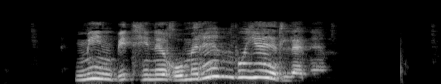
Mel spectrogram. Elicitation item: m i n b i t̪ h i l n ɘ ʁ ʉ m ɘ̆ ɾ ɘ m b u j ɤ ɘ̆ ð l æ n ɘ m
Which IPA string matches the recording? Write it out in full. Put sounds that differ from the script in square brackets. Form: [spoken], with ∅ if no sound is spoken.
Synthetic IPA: m i n b i t̪ h i [∅] n ɘ ʁ ʉ m ɘ̆ ɾ ɘ m b u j ɤ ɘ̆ ð l æ n ɘ m

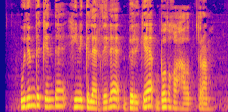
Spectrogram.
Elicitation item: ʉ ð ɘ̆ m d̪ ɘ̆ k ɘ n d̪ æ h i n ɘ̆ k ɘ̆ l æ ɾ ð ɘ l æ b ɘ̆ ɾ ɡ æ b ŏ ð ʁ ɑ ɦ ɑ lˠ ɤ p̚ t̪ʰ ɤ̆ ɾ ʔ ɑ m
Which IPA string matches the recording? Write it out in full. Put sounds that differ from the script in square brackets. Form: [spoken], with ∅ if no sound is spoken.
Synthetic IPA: ʉ ð ɘ̆ m d̪ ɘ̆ k ɘ n d̪ æ h i n ɘ̆ k ɘ̆ l æ ɾ ð ɘ l æ b ɘ̆ ɾ ɡ æ b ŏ ð ʁ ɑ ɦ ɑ lˠ ɤ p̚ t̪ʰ [ŏ] ɾ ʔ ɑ m

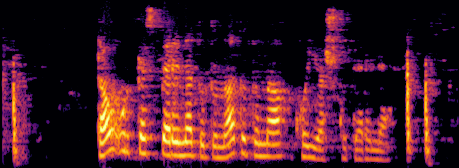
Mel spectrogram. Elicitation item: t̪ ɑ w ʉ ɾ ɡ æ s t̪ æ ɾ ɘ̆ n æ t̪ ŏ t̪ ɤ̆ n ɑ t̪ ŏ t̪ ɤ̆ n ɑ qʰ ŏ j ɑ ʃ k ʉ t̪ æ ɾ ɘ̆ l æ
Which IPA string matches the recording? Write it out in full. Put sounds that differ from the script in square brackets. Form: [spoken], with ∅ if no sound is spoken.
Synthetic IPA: t̪ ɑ w ʉ ɾ [k] æ s t̪ æ ɾ ɘ̆ n æ t̪ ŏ t̪ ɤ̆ n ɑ t̪ ŏ t̪ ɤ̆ n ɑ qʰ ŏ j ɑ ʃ k ʉ t̪ æ ɾ ɘ̆ l æ

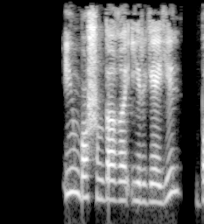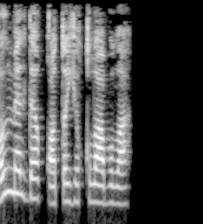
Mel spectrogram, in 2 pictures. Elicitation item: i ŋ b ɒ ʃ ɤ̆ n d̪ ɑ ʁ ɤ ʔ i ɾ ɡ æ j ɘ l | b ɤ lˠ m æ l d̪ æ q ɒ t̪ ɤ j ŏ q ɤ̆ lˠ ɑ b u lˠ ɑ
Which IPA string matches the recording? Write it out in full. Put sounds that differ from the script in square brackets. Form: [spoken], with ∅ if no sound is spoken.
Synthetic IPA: i ŋ b ɒ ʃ ɤ̆ n d̪ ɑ ʁ ɤ ʔ i ɾ ɡ æ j ɘ l | b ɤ lˠ m æ l d̪ æ q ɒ t̪ ɤ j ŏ q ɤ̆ lˠ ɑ b u lˠ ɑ

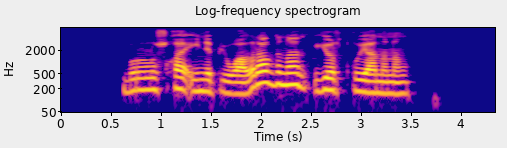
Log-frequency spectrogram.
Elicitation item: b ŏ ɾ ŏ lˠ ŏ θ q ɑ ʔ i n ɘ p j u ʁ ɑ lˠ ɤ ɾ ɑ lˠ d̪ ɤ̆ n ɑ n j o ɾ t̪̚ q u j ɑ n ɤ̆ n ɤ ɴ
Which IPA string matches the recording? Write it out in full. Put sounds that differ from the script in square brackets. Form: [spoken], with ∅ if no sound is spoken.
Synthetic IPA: b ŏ ɾ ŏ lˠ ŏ [ʃ] q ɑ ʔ i n ɘ p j u ʁ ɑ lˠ ɤ ɾ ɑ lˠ d̪ ɤ̆ n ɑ n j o ɾ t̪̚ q u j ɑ n ɤ̆ n ɤ ɴ

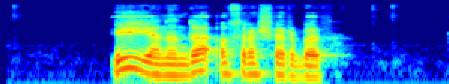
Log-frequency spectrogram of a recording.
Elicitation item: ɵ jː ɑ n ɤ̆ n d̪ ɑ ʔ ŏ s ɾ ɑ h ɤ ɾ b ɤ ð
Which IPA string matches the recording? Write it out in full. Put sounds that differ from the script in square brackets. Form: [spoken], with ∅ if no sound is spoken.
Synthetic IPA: ɵ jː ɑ n ɤ̆ n d̪ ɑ ʔ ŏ s ɾ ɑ [ʃ] ɤ ɾ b ɤ ð

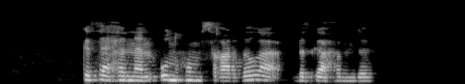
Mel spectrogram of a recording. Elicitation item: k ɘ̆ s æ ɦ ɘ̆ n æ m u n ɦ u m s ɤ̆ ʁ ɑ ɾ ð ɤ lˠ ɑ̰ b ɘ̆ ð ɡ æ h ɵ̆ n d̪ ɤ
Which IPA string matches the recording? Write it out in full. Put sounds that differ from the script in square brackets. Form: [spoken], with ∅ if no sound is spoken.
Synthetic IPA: k ɘ̆ [θ] æ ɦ ɘ̆ n æ [n] u n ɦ u m s ɤ̆ ʁ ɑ ɾ ð ɤ lˠ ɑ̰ b ɘ̆ ð ɡ æ h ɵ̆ n d̪ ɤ

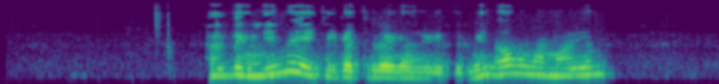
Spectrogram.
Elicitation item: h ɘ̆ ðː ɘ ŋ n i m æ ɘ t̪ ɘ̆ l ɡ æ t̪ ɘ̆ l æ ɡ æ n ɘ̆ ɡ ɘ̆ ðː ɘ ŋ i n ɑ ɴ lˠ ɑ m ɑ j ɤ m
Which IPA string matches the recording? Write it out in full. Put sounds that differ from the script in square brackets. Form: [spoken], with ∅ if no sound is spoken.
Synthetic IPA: h ɘ̆ ðː ɘ ŋ n i m æ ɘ t̪ ɘ̆ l ɡ æ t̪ ɘ̆ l æ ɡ æ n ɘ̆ ɡ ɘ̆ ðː ɘ [m] i n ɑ ɴ lˠ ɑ m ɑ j ɤ m

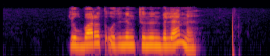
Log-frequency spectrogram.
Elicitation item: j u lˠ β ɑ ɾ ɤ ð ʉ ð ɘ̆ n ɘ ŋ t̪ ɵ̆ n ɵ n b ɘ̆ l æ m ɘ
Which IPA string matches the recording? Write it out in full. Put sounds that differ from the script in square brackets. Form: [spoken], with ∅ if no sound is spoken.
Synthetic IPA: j u lˠ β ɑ ɾ ɤ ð ʉ ð ɘ̆ n ɘ ŋ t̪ ɵ̆ n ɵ n b ɘ̆ l æ m ɘ

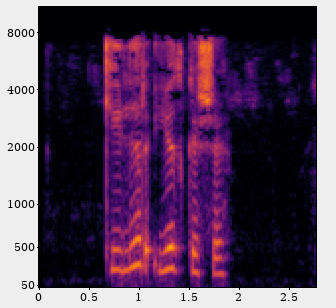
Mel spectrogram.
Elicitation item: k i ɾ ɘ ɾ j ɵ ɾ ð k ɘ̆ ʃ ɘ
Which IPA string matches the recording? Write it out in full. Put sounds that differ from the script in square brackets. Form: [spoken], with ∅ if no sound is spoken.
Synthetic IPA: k i [l] ɘ ɾ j ɵ [∅] ð k ɘ̆ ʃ ɘ

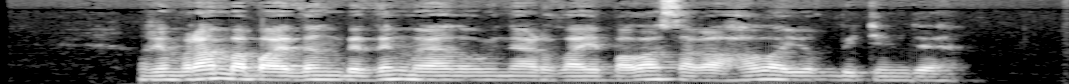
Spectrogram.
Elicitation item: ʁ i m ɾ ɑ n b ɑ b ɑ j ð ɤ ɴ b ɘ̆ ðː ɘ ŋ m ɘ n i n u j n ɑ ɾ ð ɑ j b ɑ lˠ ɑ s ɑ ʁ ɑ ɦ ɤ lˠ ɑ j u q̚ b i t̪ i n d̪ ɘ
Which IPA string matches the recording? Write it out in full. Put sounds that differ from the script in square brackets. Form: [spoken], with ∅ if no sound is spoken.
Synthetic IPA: ʁ i m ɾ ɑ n b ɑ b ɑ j ð ɤ ɴ b ɘ̆ ðː ɘ ŋ m ɘ n [æ] n u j n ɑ ɾ ð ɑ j b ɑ lˠ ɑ s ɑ ʁ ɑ ɦ ɤ lˠ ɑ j u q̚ b i t̪ i n d̪ ɘ

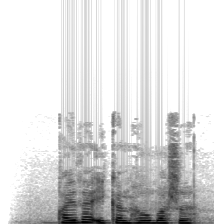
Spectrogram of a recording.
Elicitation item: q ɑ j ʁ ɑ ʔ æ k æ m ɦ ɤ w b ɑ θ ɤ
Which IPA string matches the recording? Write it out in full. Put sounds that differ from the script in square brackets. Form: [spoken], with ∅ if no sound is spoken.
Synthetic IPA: q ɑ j [ð] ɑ ʔ [i] k æ [n] ɦ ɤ w b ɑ [ʃ] ɤ

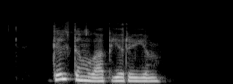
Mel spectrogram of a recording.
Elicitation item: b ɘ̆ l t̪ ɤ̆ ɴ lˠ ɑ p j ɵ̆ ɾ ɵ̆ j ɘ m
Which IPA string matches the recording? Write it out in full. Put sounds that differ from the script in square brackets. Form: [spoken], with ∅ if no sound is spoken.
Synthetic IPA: [ɡ] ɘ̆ l t̪ ɤ̆ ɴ lˠ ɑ p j ɵ̆ ɾ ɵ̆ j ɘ m

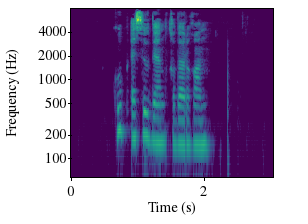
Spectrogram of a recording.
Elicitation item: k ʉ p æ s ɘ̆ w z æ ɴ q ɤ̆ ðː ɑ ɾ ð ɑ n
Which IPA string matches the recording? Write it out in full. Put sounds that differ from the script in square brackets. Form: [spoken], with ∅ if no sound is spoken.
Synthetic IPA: k ʉ p æ s ɘ̆ w [ð] æ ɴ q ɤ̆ [ð] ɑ ɾ [ʁ] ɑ n

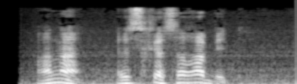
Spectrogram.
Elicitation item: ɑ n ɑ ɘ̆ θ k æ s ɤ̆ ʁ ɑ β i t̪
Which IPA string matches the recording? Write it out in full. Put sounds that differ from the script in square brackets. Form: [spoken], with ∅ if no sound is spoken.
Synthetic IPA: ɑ n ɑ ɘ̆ [s] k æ s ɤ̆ ʁ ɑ [b] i t̪

